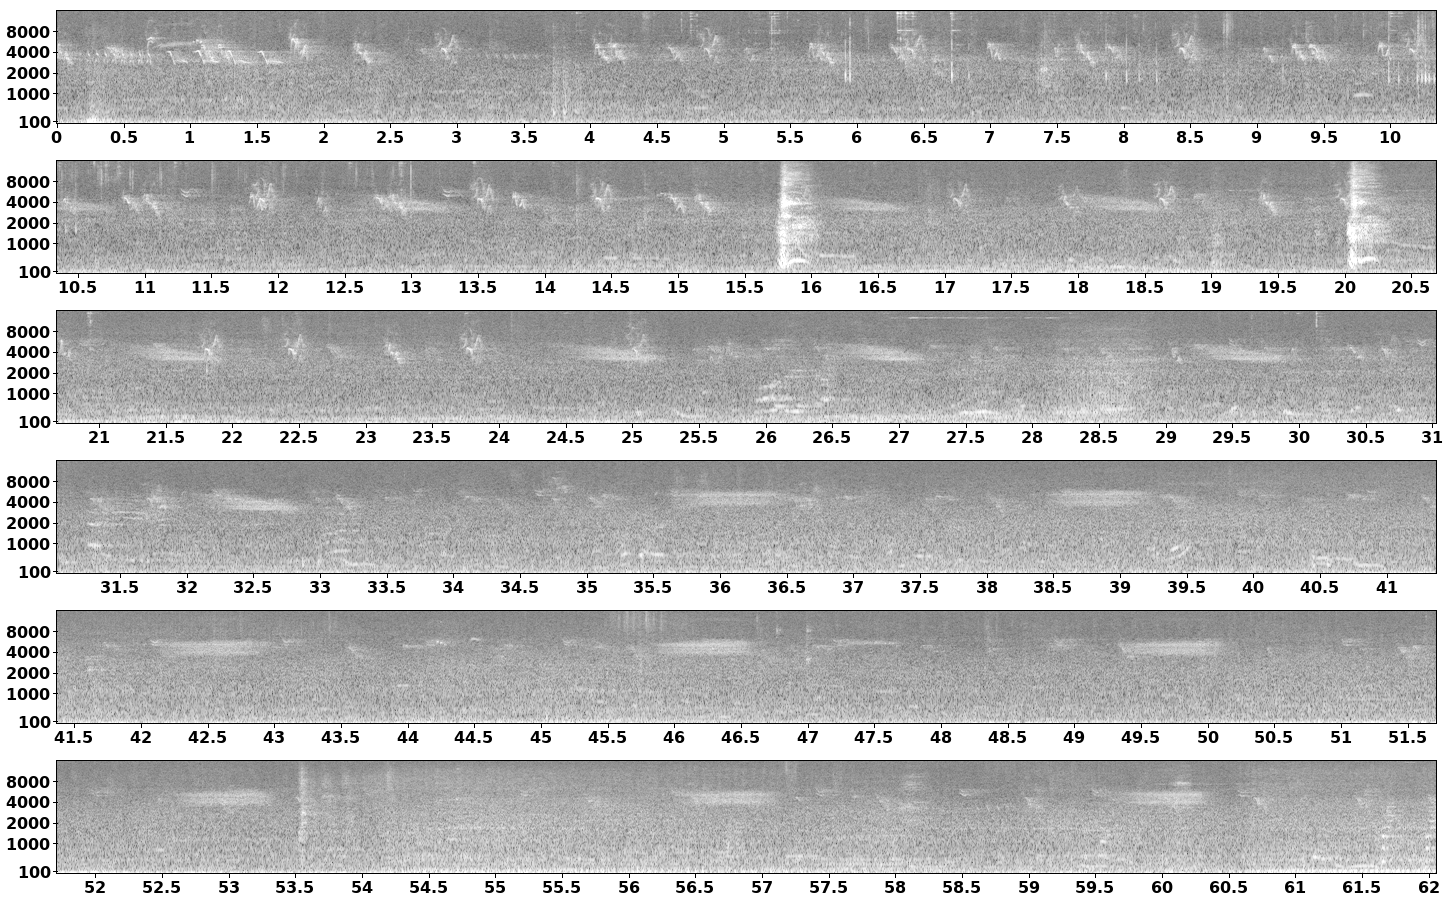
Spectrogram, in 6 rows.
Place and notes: Pl. Georges Clemenceau, Aix-les-Bains, France - Le triangle des pigeons
Trois cèdres délimitent un triangle refuge pour les pigeons, un verdier et quelques moineaux complètent l'avifaune, dans les véhicules de passage on distingue le bruit de moteur caractéristique de la voiturette sans permis fabriquée à Aix, l'Aixam.
Auvergne-Rhône-Alpes, France métropolitaine, France, 9 July, 11:45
